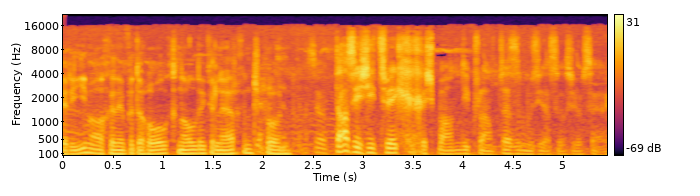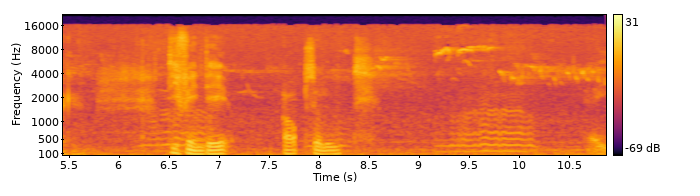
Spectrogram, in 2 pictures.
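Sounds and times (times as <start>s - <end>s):
speech: 0.0s - 5.9s, 6.5s - 8.6s
faint high outdoor sounds: 0.0s - 10.8s
laughter: 1.8s - 2.5s
bumblebee buzzing among hollow-rooted corydalis plants outdoors: 2.0s - 4.9s, 5.5s - 10.8s.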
